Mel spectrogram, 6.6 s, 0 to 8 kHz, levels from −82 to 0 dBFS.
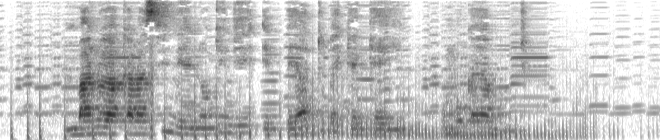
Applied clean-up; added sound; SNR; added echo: none; Harmonica; 15 dB; none.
